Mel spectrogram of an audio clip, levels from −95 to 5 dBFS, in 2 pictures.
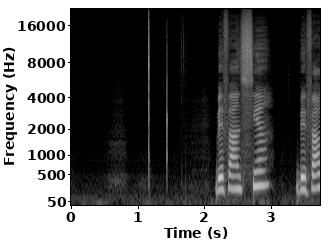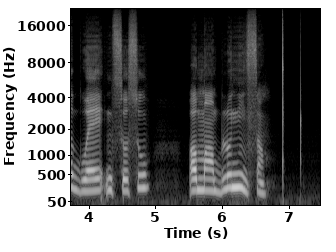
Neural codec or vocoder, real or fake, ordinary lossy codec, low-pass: autoencoder, 48 kHz, 32 numbers a frame, DAC-VAE, trained on Japanese speech; fake; none; none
